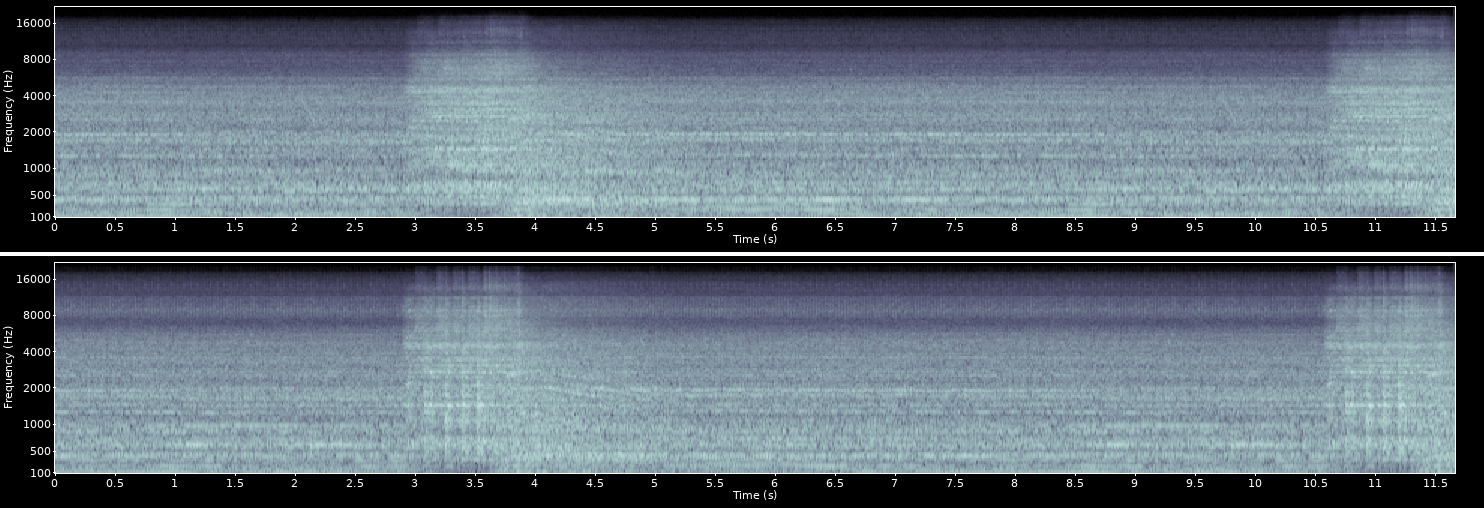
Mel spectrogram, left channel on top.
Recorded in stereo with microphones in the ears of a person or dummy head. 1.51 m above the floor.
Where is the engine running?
50° right (ahead or behind), 0.8 m.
